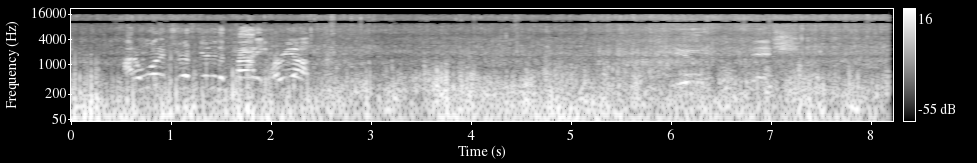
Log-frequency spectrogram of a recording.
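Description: Wind buffeting the microphone in a steady low rumble over open water, with brief indistinct voices in the first couple of seconds.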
